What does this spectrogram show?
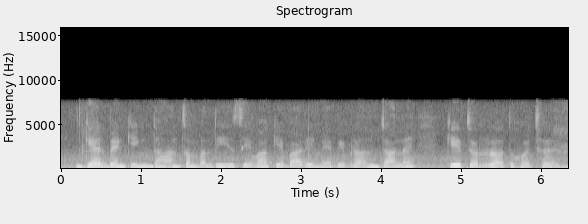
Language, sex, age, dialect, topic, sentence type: Maithili, female, 25-30, Eastern / Thethi, banking, question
